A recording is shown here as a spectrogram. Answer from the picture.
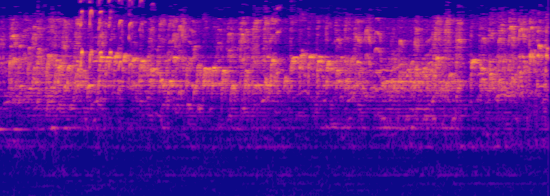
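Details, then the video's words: Lure recording of lesser whistling ducks for luring them down: a steady, dense stream of high, thin whistled chatter from a flock, broken by one brief drop near the end. "SUARA PIKAT BURUNG BLIBIS"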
